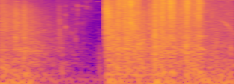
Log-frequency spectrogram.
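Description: Gunfire from a wall-bang shot in the tactical shooter Rainbow Six Siege during ranked play, a sudden loud burst after a quieter stretch, with dense rattling shots continuing under game noise.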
